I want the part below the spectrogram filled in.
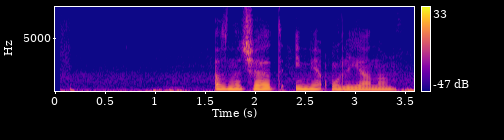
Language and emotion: Russian, neutral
